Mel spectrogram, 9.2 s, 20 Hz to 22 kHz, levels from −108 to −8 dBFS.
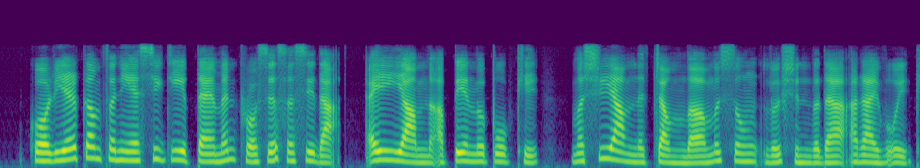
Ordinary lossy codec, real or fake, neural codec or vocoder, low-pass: none; fake; codec, 16 kHz, 1 kbps, FunCodec, trained on Chinese and English, 50 frames a second; 7.2 kHz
